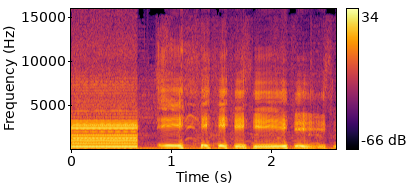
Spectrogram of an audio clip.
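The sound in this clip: A censor bleep covers a spoken name as a steady, buzzy electronic tone for just over half a second. Then it cuts off and speech follows.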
